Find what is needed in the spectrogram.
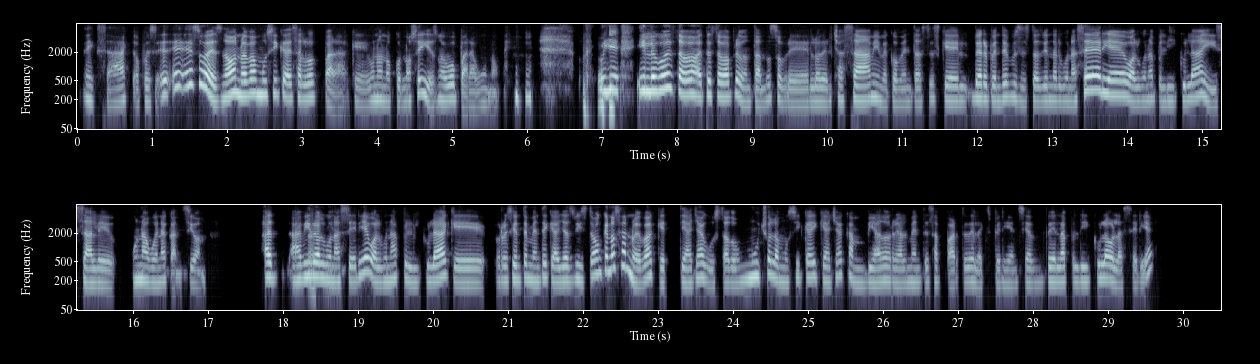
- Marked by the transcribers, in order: chuckle
- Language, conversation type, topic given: Spanish, podcast, ¿Cómo descubres nueva música hoy en día?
